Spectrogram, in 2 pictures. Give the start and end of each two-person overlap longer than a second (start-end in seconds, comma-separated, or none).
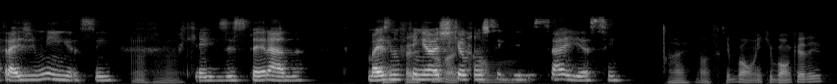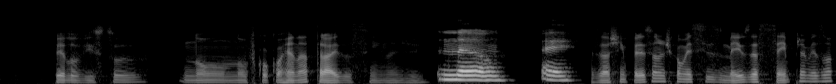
3.8-5.2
